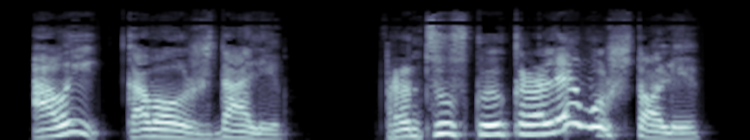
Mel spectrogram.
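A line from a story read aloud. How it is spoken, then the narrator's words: Angry grumbling. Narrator (Russian): сердито проворчал попугай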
